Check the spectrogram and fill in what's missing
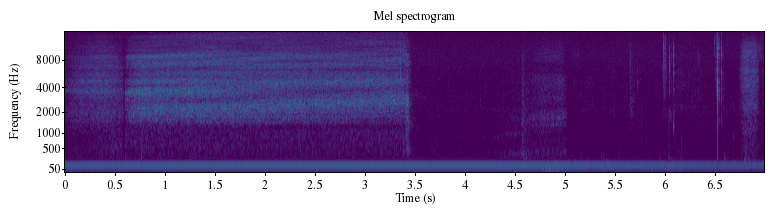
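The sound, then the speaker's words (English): A steady, airy hiss of someone drawing on an electronic cigarette vape set to 80 watts with only the bottom airflow open, lasting about three seconds, then quieter breathy rustles and a few small clicks, over a constant low electrical hum. “That is a damn good draw.”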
